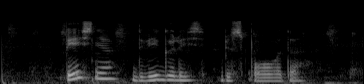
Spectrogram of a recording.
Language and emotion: Russian, neutral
